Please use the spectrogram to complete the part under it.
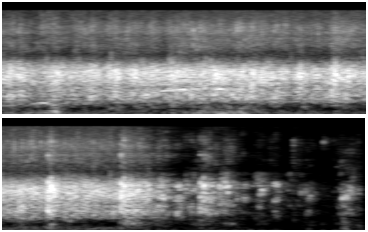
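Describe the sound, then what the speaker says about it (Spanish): A theatre audience at Teatro Vallarta applauding women on stage, steady dense clapping from many hands that holds for several seconds and then thins out to scattered claps. "Por favor, denle un fuerte aplauso."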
